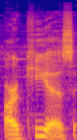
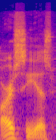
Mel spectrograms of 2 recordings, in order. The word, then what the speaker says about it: Arceus: go did you know nintendo says it's pronounced archaeas and not rcs because they don't want kids to end up saying arse really there we go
